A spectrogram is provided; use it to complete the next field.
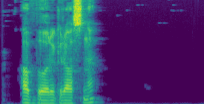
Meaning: definite plural of abborgras
- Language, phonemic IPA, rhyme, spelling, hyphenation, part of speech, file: Norwegian Bokmål, /ˈabːɔrɡrɑːsənə/, -ənə, abborgrasene, ab‧bor‧gra‧se‧ne, noun, Nb-abborgrasene.ogg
